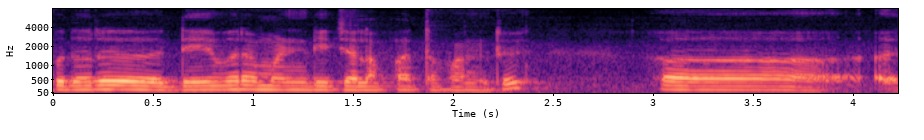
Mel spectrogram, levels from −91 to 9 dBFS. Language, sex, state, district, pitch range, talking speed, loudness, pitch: Tulu, male, Karnataka, Dakshina Kannada, 130-145 Hz, 100 wpm, -14 LUFS, 135 Hz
